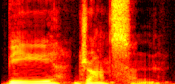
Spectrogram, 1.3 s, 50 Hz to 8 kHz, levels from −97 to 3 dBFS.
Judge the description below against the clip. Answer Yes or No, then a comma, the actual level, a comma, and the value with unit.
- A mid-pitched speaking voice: No, low, 130 Hz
